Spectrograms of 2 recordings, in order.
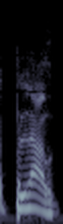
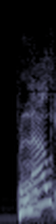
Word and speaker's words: Plaud: ¿Se escribe P-L-O-U-T? – Se escribe Plaut, P-L-A-U-D, Note, de nota. Plaut, nota, P-L-A-U-D, Note, así se llama.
